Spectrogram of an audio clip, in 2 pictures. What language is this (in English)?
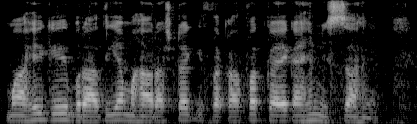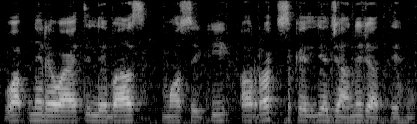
Urdu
